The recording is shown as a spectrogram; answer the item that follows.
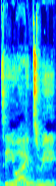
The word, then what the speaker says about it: TUI: TUI. Is that how they pronounce that airline's name? Yeah, TUI.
